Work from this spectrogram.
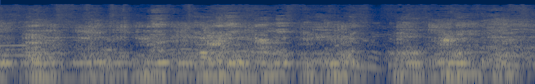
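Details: Pigs in a disinfected farm barn after African swine fever destroyed the herd; low, rapid repeated grunts from several animals, steady and continuous throughout, with rough noisy squealing over them.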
